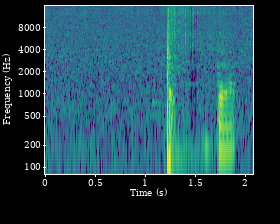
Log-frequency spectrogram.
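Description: A sword strikes a zombie with a thud.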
